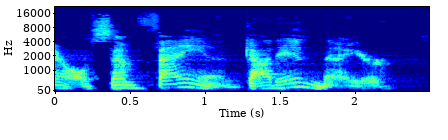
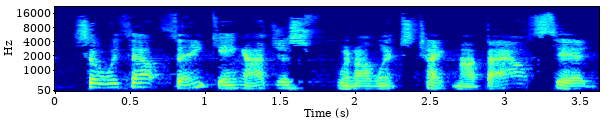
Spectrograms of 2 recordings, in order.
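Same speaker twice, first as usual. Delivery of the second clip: normal talking voice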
